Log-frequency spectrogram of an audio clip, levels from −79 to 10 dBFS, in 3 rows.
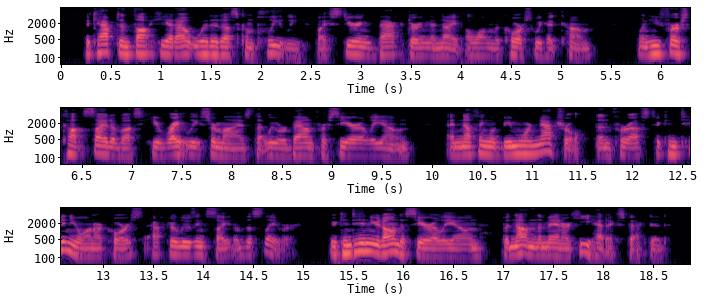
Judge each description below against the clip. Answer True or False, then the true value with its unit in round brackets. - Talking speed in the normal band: False (230 wpm)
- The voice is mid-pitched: False (130 Hz)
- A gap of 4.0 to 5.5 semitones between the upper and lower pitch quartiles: False (2.6 semitones)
